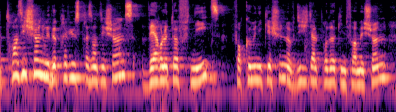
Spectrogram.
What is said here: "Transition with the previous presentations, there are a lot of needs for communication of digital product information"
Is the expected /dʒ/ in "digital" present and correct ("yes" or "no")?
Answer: no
